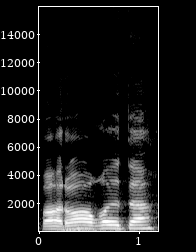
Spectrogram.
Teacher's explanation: غین کو ہم جو ہے ادنی حلق سے ادا کریں گے، یعنی گلے کا وہ حصہ جو کہ منہ کی طرف ہوتا ہے وہاں سے غین ادا کیا جائے گا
